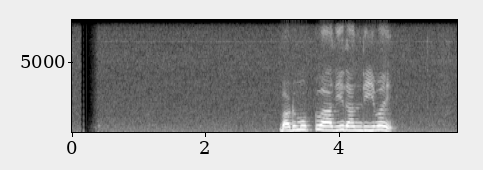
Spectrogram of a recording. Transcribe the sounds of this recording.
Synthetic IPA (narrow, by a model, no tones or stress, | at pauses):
bɐɖumuʈːuaːd̪id̪ɐnd̪iːmɐj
